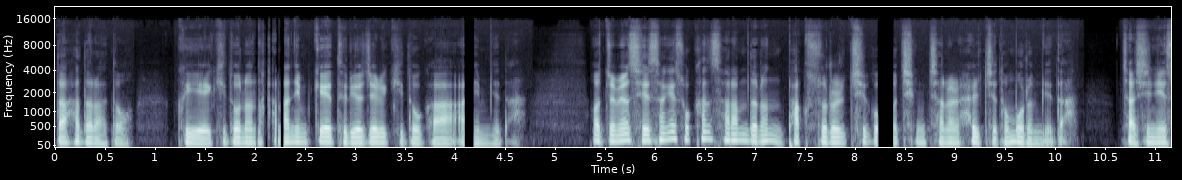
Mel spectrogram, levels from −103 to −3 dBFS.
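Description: Audio packets likely failed to reach the Bluetooth receiver in time and were discarded. These Bluetooth dropouts appear as a stutter of short silent holes from 2.00 to 2.29 s, then gaps at 4.08 to 4.19 s and 8.22 to 8.39 s. Each time the speech resumes further on, as though it had kept playing.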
